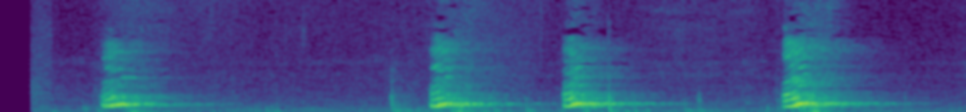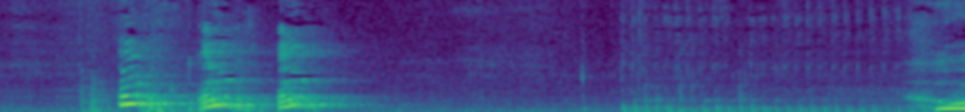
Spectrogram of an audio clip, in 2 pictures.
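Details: A sleeping Bulldog puppy gives short, muffled woofs in irregular bursts, some in quick runs of two or three, barking while dreaming.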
